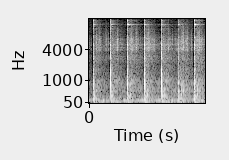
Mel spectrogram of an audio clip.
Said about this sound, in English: Then she places the ring on a flat surface and uses the hammer to make delicate patterns.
